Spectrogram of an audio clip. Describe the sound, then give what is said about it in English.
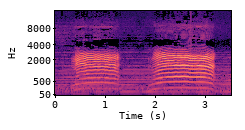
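A man's voice imitates a bawling calf to draw a heifer across a pasture, giving two drawn-out, bleating calls, the second longer and slightly louder than the first. “Another thing he did, which I thought was pretty slick, was he made the sound of a bawling calf.”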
